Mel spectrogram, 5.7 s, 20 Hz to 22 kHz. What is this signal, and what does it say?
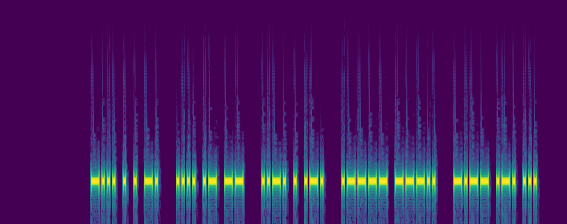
Morse code, heard as a keyed tone, about 46 wpm, 700 Hz. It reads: BEEN HAM FER 18 YRS
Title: Practice QSO - Exchange 3 - More Info - 45wpm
